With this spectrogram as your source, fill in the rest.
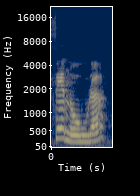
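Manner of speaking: "cenoura" slowly drawn out; syllable by syllable. Shown as a demonstration. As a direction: stretch each syllable of "cenoura". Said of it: "Falei sílaba por sílaba".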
